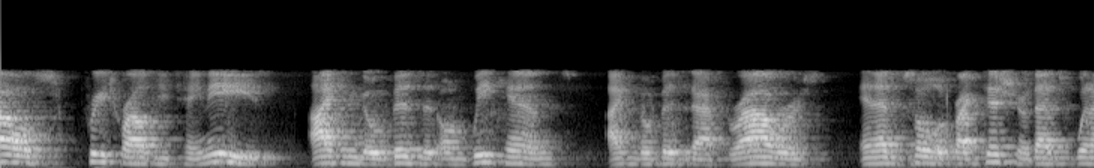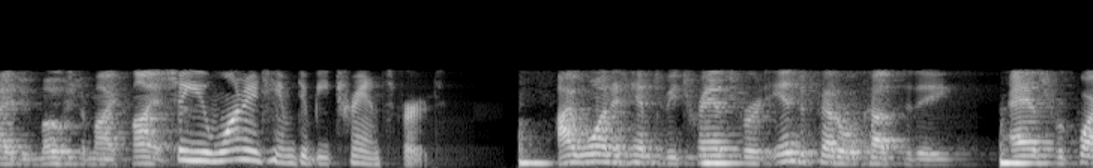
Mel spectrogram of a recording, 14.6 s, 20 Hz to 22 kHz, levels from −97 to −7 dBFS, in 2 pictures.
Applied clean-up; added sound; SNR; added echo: none; none; none; none.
